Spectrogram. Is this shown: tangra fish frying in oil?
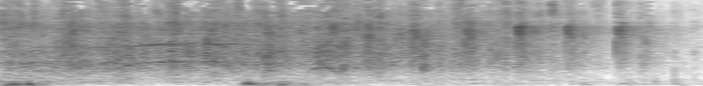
no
